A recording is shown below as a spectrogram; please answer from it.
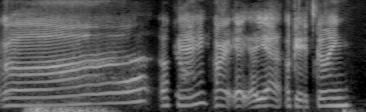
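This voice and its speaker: A woman's voice: mid-range voice, a little slow, a bit bright, no room sound. A woman chatting playfully in a role-play game, often repeating short phrases. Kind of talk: casual reactive role-play chat. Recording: music playing behind the voice. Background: music.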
